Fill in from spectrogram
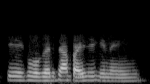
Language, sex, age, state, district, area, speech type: Marathi, female, 45-60, Maharashtra, Nagpur, urban, conversation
